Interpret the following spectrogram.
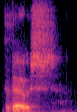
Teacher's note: So it is voiced exactly. It is interdental. Yes. It is fricative.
